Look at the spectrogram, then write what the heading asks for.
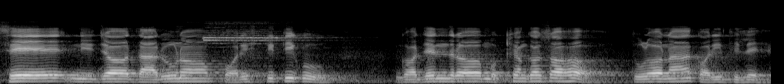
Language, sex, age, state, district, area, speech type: Odia, male, 60+, Odisha, Kendrapara, urban, read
